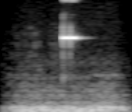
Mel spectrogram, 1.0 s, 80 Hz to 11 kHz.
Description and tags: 17-Bip camara
Sound electronic button
bip, button, click, electronic, press, synthetic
